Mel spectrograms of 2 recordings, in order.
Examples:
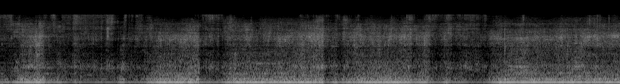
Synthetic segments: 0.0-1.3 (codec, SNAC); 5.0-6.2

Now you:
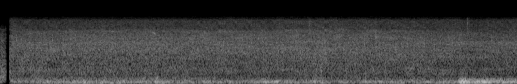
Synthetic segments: 0.0-0.8 (codec, SNAC); 1.9-5.2

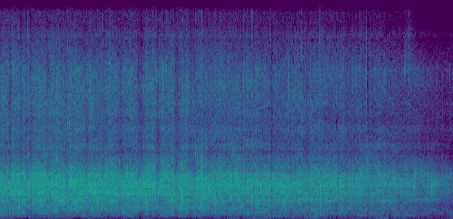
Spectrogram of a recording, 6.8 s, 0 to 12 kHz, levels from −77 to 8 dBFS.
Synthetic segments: 0.0-6.8 (codec, SNAC)

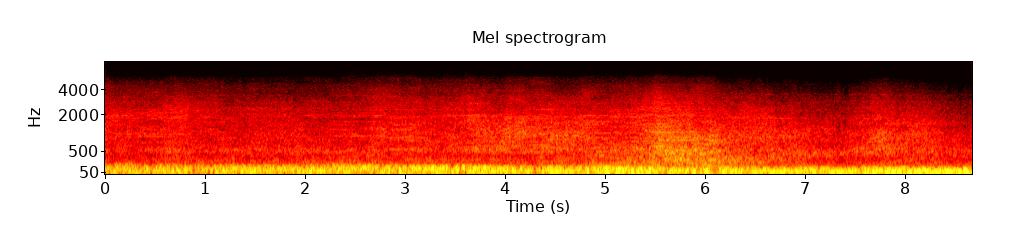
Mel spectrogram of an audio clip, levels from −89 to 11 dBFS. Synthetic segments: 0.0-1.3 (codec, SNAC); 1.9-3.4; 4.0-6.1

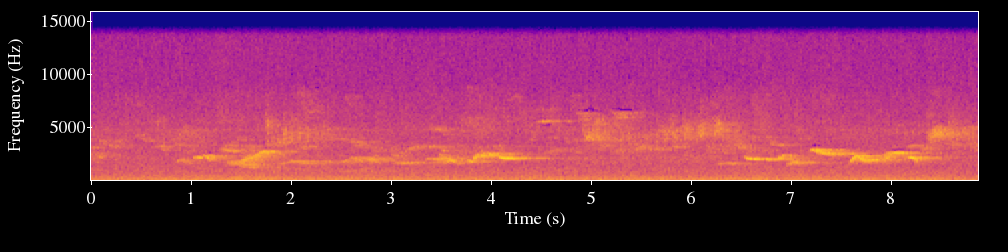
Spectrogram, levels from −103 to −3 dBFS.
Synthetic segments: none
